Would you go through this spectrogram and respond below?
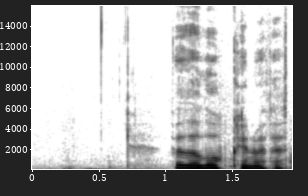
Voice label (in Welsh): "lwc", Welsh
